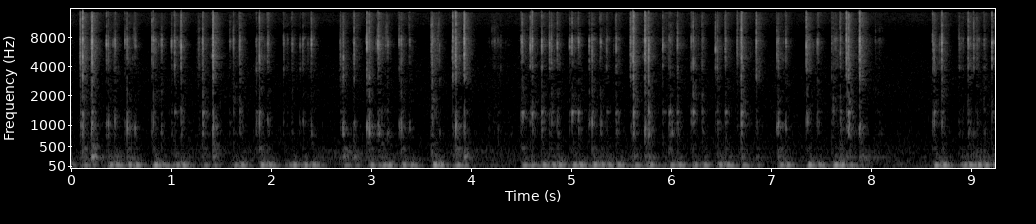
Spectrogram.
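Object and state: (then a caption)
Aluminium and plastic computer keyboard. Fingertips with long white-painted nails type on a slim wireless keyboard with a silver aluminium frame and black plastic chiclet keys, resting on a wooden table. Rapid, crisp key clicks come in bursts, each with a soft low thud and a bright clack that dies away almost at once. The typing pauses briefly about halfway through and again near the end.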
